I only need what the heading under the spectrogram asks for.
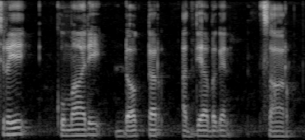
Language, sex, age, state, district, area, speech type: Malayalam, male, 18-30, Kerala, Kozhikode, rural, spontaneous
